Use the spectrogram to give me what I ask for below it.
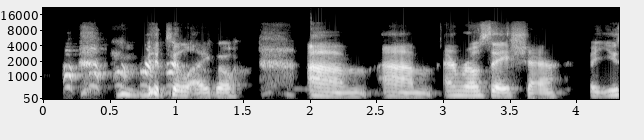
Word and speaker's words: vitiligo: sister has vitiligo and that is how you say it till I go and rosacea but you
